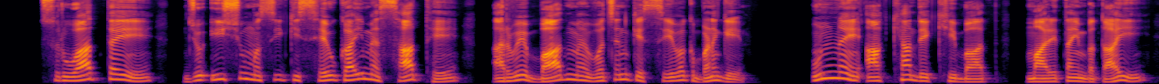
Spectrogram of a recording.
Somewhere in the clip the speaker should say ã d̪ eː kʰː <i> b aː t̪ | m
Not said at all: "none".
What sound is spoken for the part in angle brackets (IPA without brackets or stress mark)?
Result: i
